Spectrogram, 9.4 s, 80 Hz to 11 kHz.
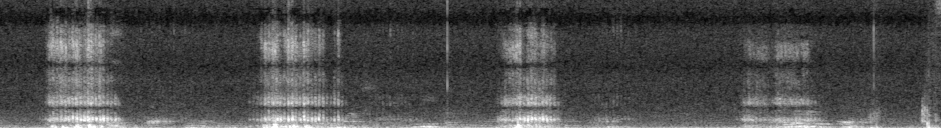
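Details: Sleeping cat snoring with a low, rattly rumble on each breath, about four snores in nine seconds, roughly 25 breaths a minute; snoring.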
